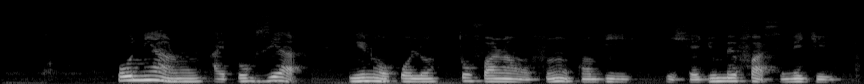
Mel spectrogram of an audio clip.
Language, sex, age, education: Yoruba, male, 15-29, tertiary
